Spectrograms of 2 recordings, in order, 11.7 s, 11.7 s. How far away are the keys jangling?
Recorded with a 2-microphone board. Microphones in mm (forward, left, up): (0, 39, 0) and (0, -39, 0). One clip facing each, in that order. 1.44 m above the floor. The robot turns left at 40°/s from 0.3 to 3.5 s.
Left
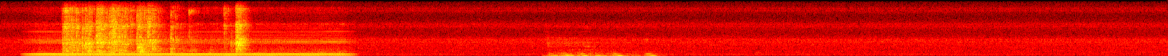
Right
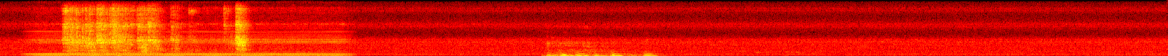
About 2.5 m.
